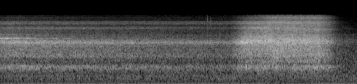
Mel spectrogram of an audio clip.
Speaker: so I'm going to go ahead and Purge the rest of the air that's in the system and you will notice that the lights will start going down this is exactly what the firefighter will see when they start to run out of air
